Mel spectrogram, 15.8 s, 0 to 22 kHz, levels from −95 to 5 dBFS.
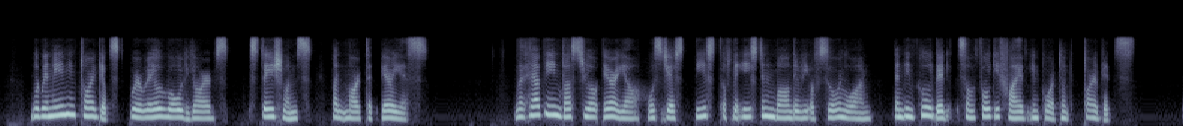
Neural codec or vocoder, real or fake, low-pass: codec, 16 kHz, 0.5 kbps, FreqCodec, larger model; fake; 7.2 kHz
